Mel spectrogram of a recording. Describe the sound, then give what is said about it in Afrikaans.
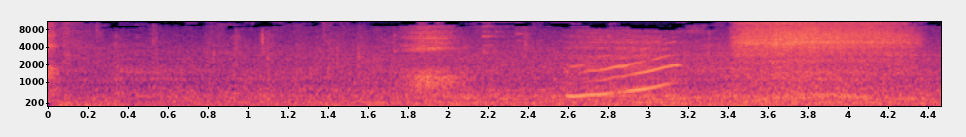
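Short, breathy sniffs as someone smells flowers, a couple of airy inhalations rising above a steady low background hiss. “Toekie, kom ruik hier.”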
